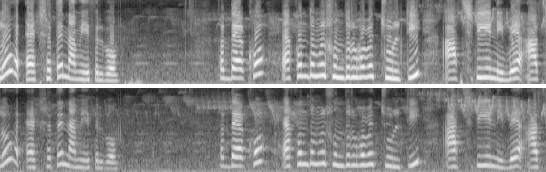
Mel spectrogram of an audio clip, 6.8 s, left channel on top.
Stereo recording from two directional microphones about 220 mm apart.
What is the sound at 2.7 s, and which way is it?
A woman's voice, 30° left (ahead or behind).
